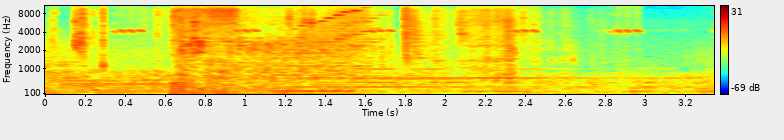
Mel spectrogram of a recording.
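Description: Plastic bricks clatter and crumble as a small structure breaks apart.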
